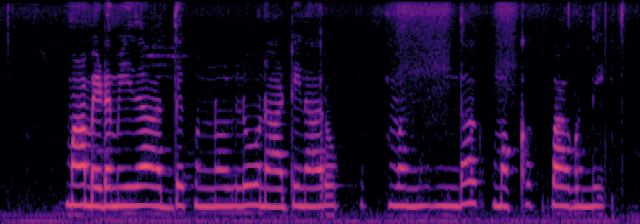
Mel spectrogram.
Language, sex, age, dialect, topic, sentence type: Telugu, female, 18-24, Telangana, agriculture, statement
